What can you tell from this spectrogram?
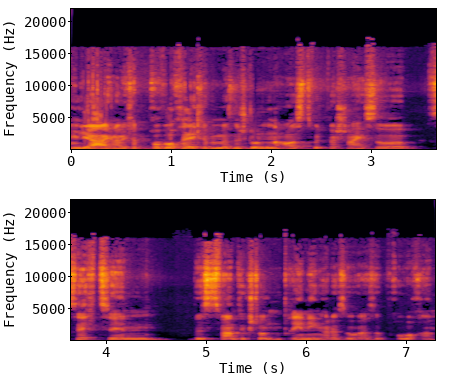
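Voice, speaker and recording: A man's normal speaking voice at medium pitch, with a moderate pace, lively intonation and hardly any pauses. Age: 30s. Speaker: mountaineer and management consultant. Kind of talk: podcast interview.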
